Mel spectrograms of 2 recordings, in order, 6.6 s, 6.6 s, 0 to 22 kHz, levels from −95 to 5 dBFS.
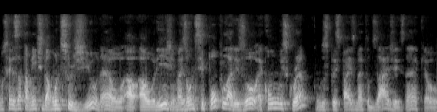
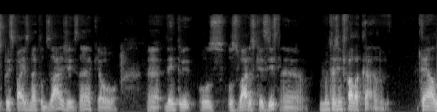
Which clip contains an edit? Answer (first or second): second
